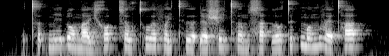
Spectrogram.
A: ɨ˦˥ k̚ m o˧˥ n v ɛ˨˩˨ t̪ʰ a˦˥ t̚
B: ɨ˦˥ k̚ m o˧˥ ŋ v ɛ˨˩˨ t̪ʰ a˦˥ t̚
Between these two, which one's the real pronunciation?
B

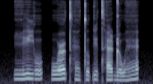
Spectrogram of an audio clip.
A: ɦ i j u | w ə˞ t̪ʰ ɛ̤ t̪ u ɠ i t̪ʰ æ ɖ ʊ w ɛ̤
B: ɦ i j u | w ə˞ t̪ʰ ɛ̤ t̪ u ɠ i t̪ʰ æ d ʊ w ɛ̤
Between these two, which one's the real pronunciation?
A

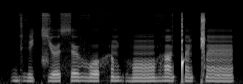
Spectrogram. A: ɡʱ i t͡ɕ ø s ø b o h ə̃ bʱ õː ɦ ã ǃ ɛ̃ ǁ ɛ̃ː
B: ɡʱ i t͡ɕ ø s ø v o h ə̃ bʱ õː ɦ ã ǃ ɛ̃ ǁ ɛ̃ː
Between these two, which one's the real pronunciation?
B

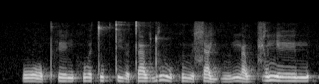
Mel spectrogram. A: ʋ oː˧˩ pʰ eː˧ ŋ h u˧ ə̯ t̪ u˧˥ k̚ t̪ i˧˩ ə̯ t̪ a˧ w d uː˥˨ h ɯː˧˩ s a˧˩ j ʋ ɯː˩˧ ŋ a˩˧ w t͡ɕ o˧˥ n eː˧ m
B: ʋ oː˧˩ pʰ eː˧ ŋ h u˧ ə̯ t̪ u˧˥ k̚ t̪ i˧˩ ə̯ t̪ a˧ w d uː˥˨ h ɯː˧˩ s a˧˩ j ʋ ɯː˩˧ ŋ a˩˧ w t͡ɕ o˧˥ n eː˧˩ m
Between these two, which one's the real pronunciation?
A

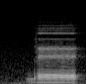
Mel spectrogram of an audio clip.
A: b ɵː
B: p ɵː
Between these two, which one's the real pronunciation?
A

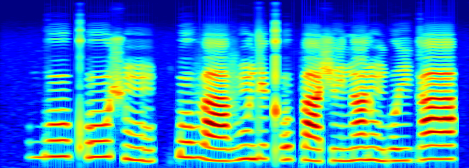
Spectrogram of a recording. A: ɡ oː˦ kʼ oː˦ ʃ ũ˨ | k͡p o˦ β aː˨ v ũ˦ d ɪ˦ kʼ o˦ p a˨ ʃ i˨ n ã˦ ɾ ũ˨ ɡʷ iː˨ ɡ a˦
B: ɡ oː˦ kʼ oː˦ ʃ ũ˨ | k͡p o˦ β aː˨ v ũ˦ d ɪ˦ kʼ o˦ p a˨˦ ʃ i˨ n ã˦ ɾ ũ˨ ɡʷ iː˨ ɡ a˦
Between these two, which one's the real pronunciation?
A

